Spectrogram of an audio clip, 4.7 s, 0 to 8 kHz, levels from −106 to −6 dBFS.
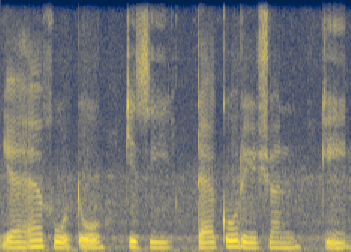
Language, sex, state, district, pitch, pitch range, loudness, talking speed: Hindi, female, Rajasthan, Bikaner, 165 Hz, 160-180 Hz, -15 LUFS, 65 wpm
